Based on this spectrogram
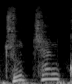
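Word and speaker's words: Jurchen: 그러니까 지금식으로 말하면 여진이 영어 발음으로 주첸이거든요. 그러니까 주첸 코리안이 된 거예요.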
